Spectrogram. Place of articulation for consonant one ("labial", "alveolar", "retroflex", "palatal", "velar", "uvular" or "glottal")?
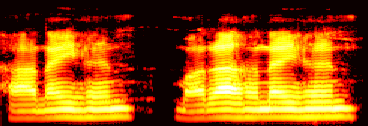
glottal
